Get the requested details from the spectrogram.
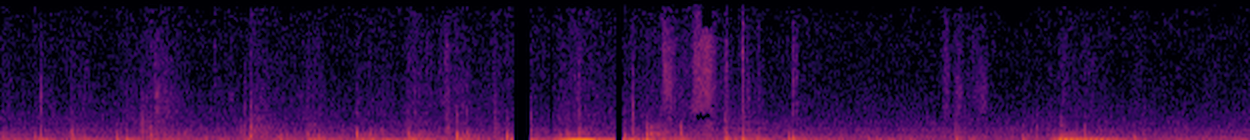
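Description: Footsteps knock on a wooden stage.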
